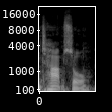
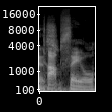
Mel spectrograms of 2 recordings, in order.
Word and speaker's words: Topsail: your life there are some places on topsail that actually spell it t-o-p-s-u-l so people know how to say it right they're tired of people saying top sale topsail island yeah so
